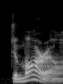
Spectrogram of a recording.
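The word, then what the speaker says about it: D'Amaro: Um yes, Josh Dearo. I have to keep reminding myself that's how you say it, like Tomorrowland.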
